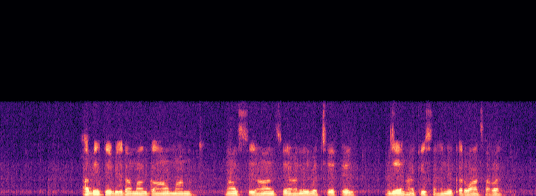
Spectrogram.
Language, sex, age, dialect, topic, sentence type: Chhattisgarhi, male, 25-30, Western/Budati/Khatahi, agriculture, statement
